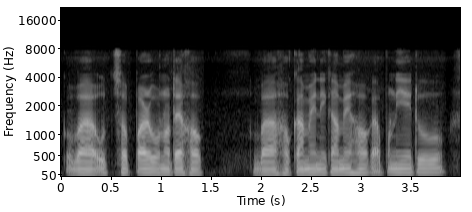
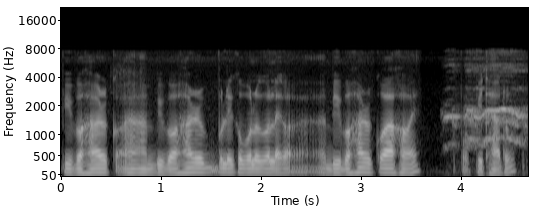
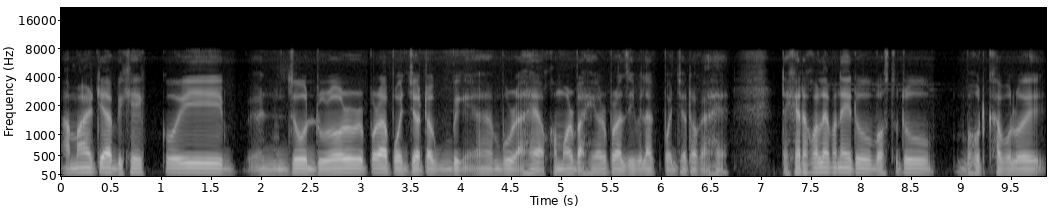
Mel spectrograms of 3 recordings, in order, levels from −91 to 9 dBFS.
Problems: background sounds at intervals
